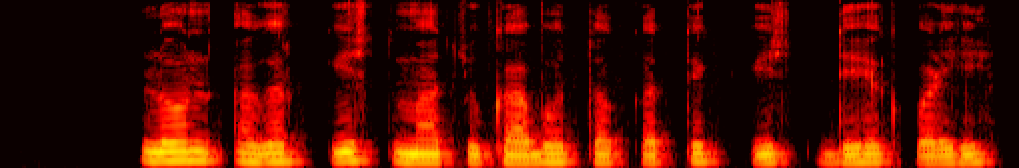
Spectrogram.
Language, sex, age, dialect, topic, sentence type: Chhattisgarhi, male, 25-30, Northern/Bhandar, banking, question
